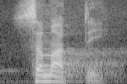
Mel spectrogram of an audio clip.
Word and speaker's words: Samadhi: Okay, in the world of desires, Kama Dhatu, our highest level is Samadhi. It's spelled S-A-M-A-D-H-I, Samadhi.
